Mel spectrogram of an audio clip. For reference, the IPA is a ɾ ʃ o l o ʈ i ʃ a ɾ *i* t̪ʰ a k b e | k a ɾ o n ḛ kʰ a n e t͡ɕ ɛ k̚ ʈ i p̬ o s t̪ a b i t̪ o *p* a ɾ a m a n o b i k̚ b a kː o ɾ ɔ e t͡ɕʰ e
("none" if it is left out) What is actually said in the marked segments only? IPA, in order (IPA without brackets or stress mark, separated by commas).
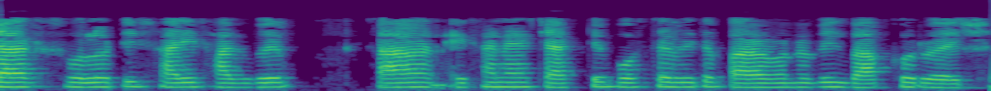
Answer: i, p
